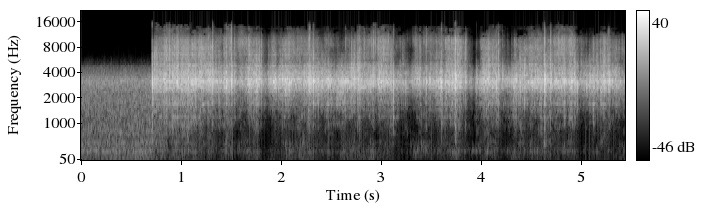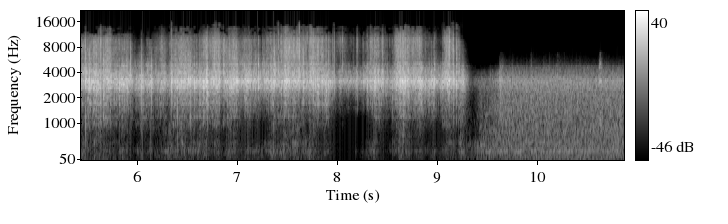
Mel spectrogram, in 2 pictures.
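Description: Shielded metal arc (stick) welding arc crackling and hissing as tack welds are laid on beveled steel plate with a fast-freeze electrode. It starts about a second in and falters briefly near the end before cutting off.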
